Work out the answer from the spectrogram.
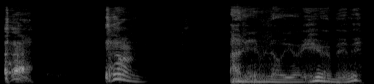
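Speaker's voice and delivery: deep, smooth croon; sultry low voice. Pretend. Streamer croons low to viewers who were already there.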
